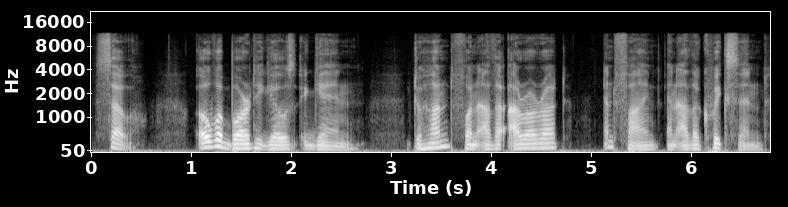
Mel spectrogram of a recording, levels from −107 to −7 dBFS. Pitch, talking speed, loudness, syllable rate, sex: 110 Hz, 125 wpm, -20 LUFS, 4.6 syllables/s, male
